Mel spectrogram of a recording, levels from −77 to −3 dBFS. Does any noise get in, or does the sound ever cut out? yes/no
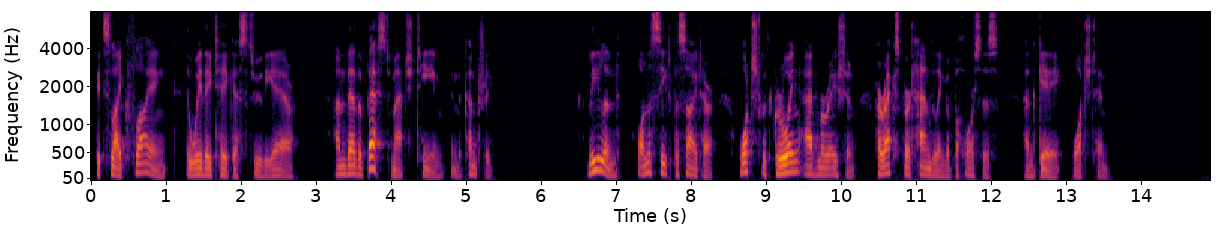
no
